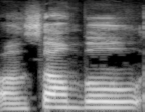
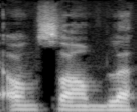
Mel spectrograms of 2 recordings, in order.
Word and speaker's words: ensemble: weaseling and riesling yes so ensemble is what you'll probably hear but you will hear ensemble especially from people who know French well when people know French they do tend to like to pronounce it correctly can sound a bit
